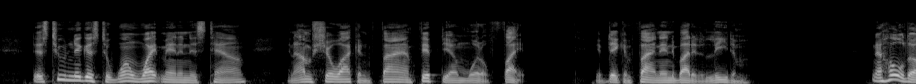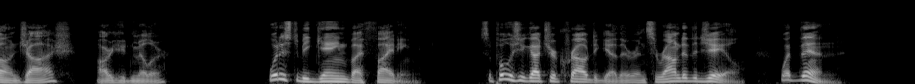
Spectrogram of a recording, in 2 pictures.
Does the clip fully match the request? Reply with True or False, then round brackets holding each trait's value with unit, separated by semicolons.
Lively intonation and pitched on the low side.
True (7.5 semitones; 115 Hz)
